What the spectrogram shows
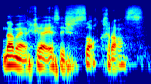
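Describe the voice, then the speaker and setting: A man's voice: mid-range voice, normal speed. A man preaching a sermon in a loose, conversational way full of asides and restarts. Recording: long reverb of a hall.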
